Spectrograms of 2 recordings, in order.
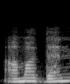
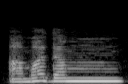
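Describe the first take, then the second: First: Said in the usual way. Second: अमदम slow and louder, ending in m; n turned to m. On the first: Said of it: "नहीं पढ़ेंगे". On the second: Shown as a demonstration. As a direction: drag अमदम out with the final m. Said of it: "अमदन नहीं पढ़ेंगे". (अमदम धीरे, मीम के साथ)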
